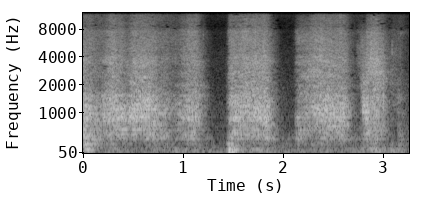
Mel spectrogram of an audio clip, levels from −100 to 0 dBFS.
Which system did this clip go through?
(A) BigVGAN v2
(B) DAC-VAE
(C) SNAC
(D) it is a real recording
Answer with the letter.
D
